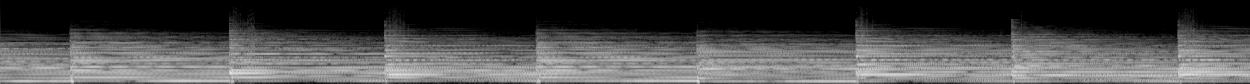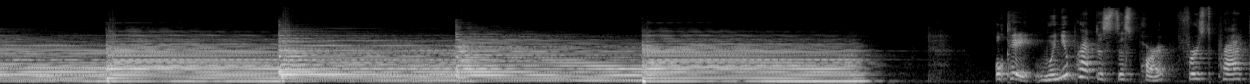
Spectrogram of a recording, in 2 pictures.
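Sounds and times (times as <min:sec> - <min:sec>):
piano chords: 0:00.0 - 0:21.8.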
